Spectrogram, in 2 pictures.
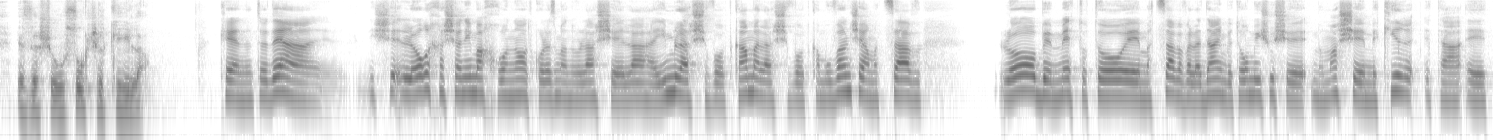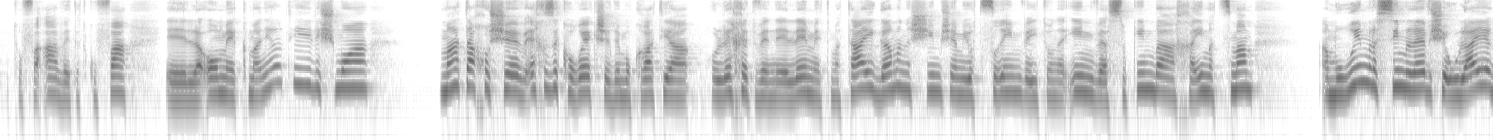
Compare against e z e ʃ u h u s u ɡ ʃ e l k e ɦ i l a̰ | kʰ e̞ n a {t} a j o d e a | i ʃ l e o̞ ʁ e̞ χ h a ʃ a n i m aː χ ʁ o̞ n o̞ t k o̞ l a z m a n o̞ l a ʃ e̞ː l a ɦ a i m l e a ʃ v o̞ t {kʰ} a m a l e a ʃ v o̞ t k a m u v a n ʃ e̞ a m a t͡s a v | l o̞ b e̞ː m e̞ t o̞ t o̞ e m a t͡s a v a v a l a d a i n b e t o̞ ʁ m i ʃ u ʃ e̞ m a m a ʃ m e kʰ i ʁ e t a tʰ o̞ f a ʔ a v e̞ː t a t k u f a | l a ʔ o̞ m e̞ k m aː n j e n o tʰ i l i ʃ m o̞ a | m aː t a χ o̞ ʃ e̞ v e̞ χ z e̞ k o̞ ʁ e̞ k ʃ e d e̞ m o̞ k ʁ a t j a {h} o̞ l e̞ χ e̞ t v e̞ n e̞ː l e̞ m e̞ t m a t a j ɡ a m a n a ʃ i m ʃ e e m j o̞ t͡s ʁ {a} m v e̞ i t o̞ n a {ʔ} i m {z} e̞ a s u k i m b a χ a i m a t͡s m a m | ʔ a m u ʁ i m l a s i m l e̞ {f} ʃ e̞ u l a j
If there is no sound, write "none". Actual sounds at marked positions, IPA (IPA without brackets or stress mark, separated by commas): t, k, h, i, ʔ, v, v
